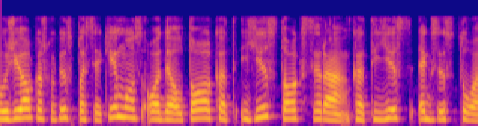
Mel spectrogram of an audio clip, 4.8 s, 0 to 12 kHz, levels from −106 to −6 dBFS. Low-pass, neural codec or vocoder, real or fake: 7.2 kHz; codec, 16 kHz, 16 kbps, FreqCodec, larger model; fake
